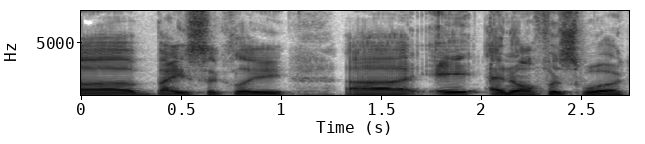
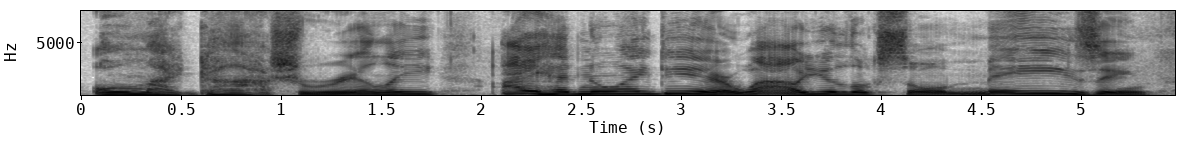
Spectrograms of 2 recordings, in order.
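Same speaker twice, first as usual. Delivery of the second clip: gushing American, higher and drawn out; American accent; 9 semitones higher, slower than usual. Shown as a demonstration. Actor demonstrating how Americans gush, American accent. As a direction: stretch the middles of words, American style. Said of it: "long the middle of it".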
